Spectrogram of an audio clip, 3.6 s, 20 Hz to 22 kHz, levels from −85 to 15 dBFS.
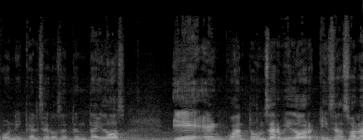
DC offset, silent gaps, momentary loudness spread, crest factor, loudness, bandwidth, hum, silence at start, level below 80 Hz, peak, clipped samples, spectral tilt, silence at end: under 0.1%; none; 9 LU; 16 dB; -27 LUFS; 20 kHz; none; 0 s; -50 dBFS; -10 dBFS; under 0.1%; -5 dB/octave; 0 s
